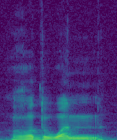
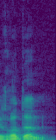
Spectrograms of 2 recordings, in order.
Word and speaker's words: غدا: And he says that some of the Arabs actually do pronounce it غدوان, but we say غدا.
